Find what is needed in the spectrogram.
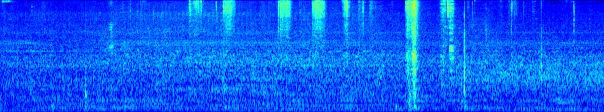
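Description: Steady low background rumble with a sharp knock about four seconds in and a fainter click just after: a kitchen knife cutting through crab-leg shell onto a plastic cutting board.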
